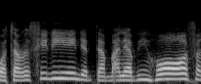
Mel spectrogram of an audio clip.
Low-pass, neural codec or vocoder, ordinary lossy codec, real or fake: none; codec, 16 kHz, 0.5 kbps, X-Codec, HuBERT features, trained on balanced general audio; none; fake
